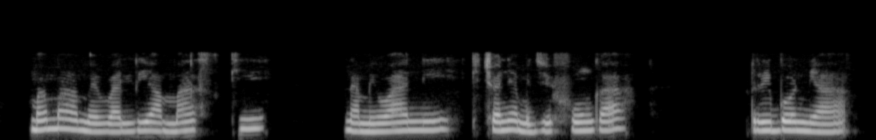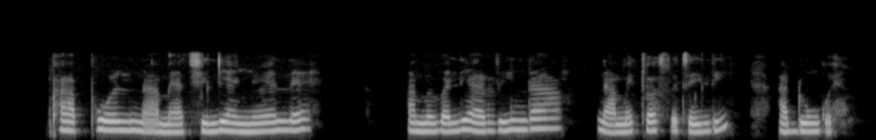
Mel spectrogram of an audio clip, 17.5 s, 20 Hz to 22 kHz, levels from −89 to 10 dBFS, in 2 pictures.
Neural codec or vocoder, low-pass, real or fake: none; 5.4 kHz; real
